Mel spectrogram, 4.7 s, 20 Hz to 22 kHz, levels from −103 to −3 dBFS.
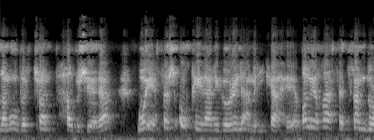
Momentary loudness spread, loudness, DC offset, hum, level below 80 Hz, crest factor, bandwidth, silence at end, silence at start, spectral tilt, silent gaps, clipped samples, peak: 9 LU; -29 LUFS; under 0.1%; none; -62 dBFS; 22 dB; 13.5 kHz; 0 s; 0 s; 0.5 dB/octave; none; under 0.1%; -8 dBFS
